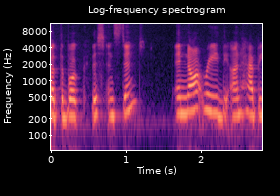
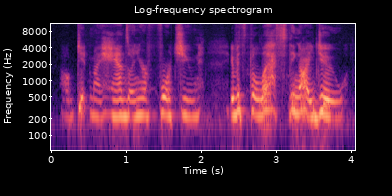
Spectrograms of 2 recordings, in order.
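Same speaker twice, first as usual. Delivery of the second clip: venomous, menacing hiss. Narrator reading a figure whispering a threat in someone's ear: hissed threat. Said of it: "the voice hissed".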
